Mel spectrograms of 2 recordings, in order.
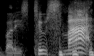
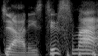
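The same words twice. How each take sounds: First: "smart" as Boston "smaht", no r; light Boston drawl on "smart"; Boston accent. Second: "smart" said "smaht", r dropped Boston style; a touch of Boston on "smart"; Boston accent. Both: Acted. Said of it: "I said smart".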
